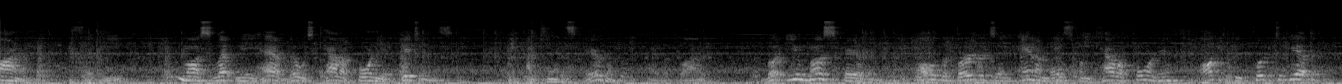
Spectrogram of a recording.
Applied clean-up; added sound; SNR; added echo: none; Train; 3 dB; reverberation time 0.6 s.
